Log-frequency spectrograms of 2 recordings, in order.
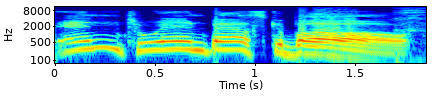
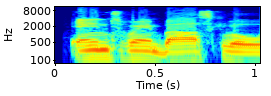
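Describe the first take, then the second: First: It is said in a put-on American accent. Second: It is said in a plain non-American accent.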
